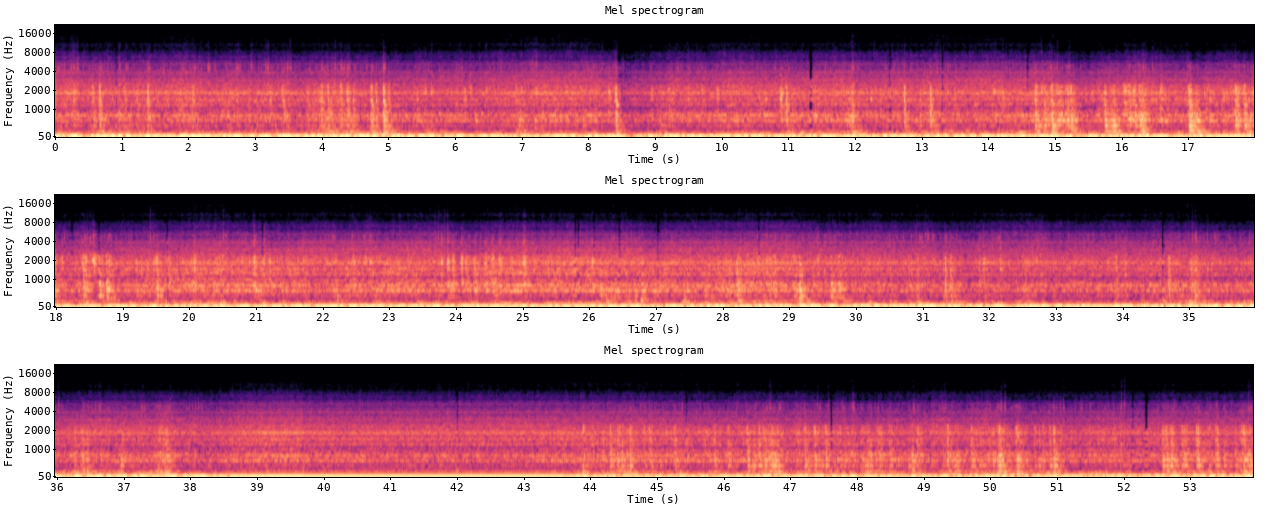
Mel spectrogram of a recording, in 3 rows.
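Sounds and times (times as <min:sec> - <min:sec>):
deep low hum: 0:00.0 - 0:53.9
tracked machine engine running: 0:00.0 - 0:53.9
rubber tracks rattling: 0:43.5 - 0:53.9.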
